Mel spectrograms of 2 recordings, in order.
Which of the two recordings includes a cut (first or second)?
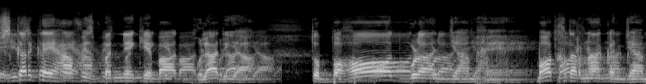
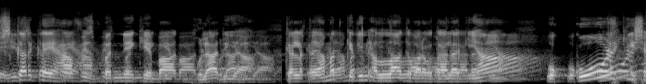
second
